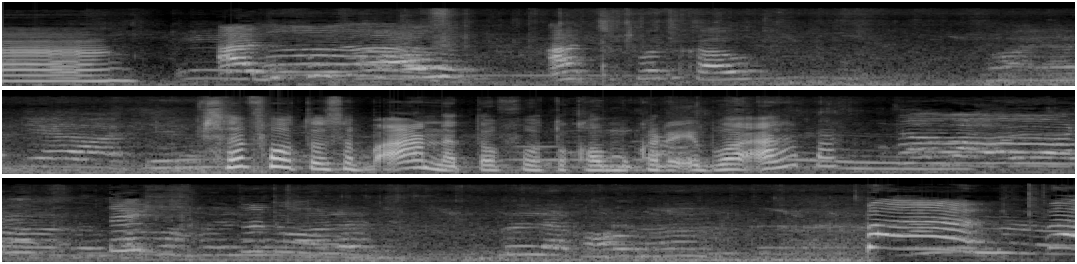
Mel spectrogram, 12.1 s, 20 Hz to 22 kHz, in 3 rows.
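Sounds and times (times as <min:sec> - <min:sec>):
children chattering: 0:00.0 - 0:12.0
child calling out: 0:00.8 - 0:02.2, 0:11.3 - 0:12.0.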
